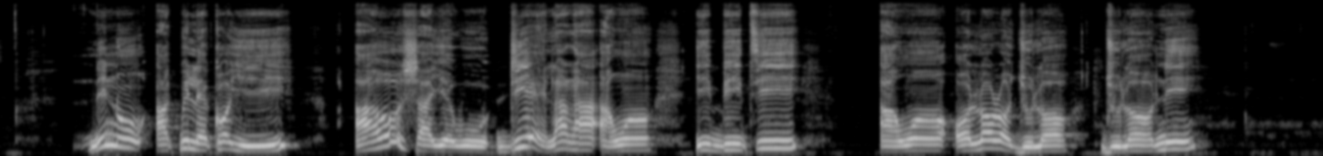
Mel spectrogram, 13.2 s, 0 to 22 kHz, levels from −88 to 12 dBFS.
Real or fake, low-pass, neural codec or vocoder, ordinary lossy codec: real; 19.8 kHz; none; none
